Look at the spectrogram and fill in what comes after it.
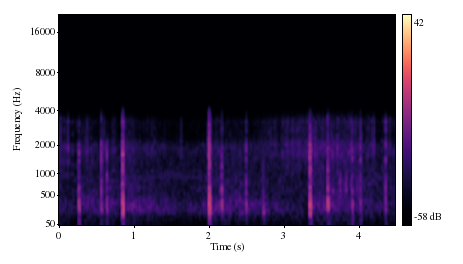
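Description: Fireworks going off at irregular intervals: sharp bangs and smaller pops, with the loudest bangs about one, two and three and a half seconds in, over steady background noise.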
